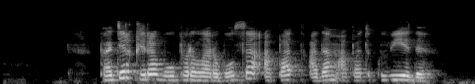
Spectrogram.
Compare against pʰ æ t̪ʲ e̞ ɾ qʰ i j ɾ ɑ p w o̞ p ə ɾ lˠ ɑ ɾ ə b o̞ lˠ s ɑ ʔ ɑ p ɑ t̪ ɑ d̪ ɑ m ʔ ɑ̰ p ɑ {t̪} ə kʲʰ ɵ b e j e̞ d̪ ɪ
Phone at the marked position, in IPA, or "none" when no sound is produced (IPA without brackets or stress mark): t̪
